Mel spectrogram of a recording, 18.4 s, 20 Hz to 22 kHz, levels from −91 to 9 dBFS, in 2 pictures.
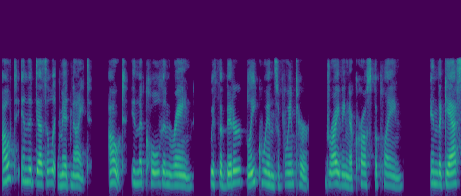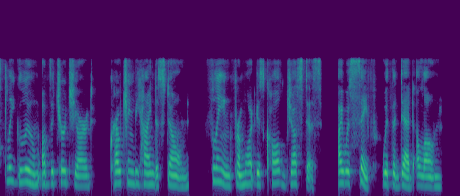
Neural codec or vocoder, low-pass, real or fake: codec, 16 kHz, 4 kbps, X-Codec, HuBERT features, trained on balanced general audio; 7.2 kHz; fake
